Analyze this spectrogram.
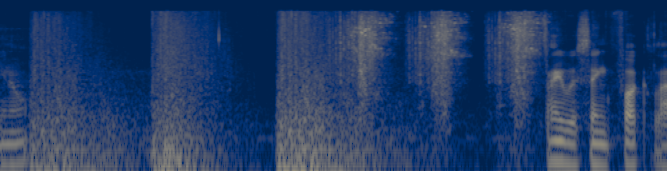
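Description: Video game spell effects burst and whoosh in quick succession.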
